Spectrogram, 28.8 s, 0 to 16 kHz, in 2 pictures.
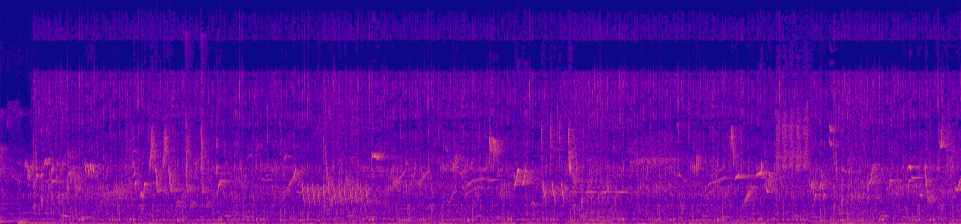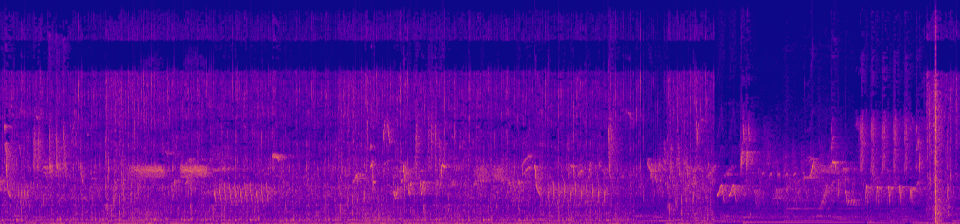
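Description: Many small birds chirping and tweeting over a steady rush of running water, with faint music underneath. The water-and-bird sound breaks off about 25 seconds in, leaving lighter bird calls.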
